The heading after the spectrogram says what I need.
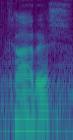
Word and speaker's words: Kaddish: We'll build a little spot for Kaddish. Is that how you say it? Kaddish, but that's okay.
